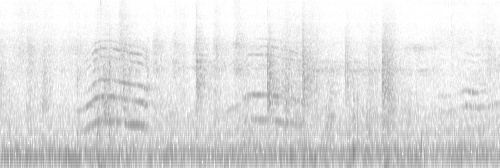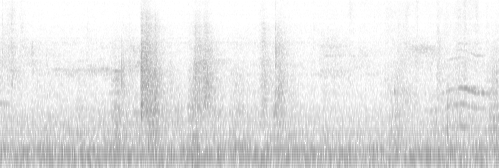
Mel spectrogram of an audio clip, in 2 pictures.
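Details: Indoors at dinner time, Jimmi J the cat gives a series of short, bent meows that rise and fall, repeated every second or two over ten seconds, amid clicks, footsteps and steady background rumble, with Boxer dog Kandy nearby.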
